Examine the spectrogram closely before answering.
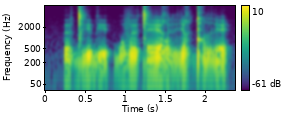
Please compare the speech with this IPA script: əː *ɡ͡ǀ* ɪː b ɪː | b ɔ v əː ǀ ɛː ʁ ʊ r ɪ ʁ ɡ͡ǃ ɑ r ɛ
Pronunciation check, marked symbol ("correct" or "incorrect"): correct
